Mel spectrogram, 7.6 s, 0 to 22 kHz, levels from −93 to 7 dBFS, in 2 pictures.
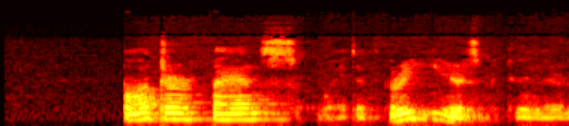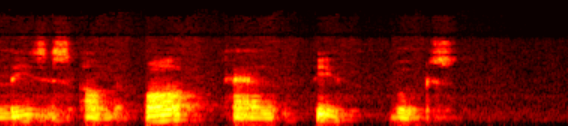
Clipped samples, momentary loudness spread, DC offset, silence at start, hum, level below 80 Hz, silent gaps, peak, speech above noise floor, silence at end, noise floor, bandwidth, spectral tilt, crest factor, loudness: under 0.1%; 15 LU; under 0.1%; 0.8 s; none; -62 dBFS; none; -2 dBFS; 49 dB; 0.8 s; -68 dBFS; 7.8 kHz; -5 dB/octave; 18 dB; -19 LUFS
